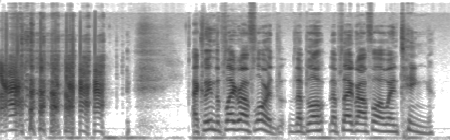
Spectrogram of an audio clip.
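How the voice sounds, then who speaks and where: The speaker has an animated tone and a fairly slow pace. The recording is very clean, with a silent background. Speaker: streamer. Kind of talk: casual livestream chat while gaming. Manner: stumbles over words, repeats himself.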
